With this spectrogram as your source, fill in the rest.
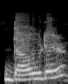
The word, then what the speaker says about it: daughter: Es como una OA. Daughter. Daughter. La T no se pronuncia, olvídense de la T, es muda.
